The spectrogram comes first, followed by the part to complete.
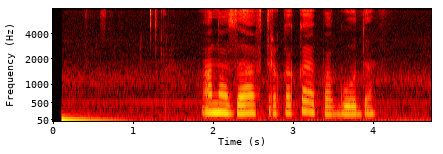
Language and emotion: Russian, sad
